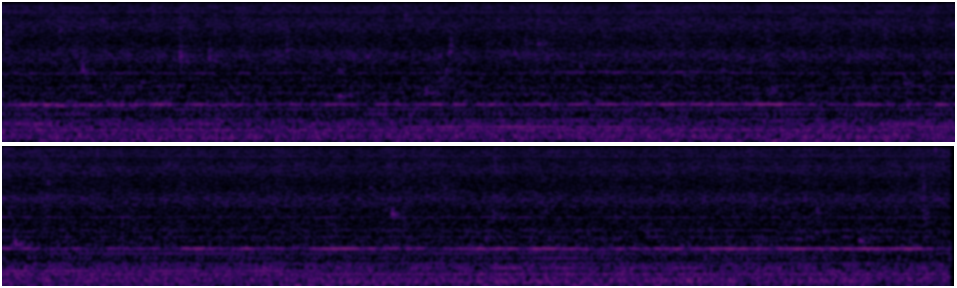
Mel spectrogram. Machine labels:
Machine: pump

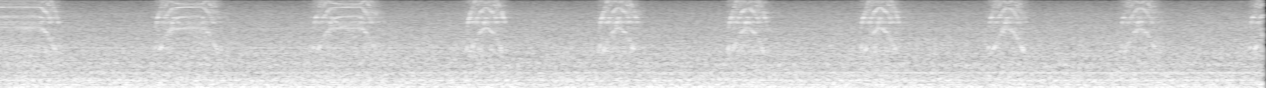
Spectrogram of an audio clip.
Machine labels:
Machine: slide rail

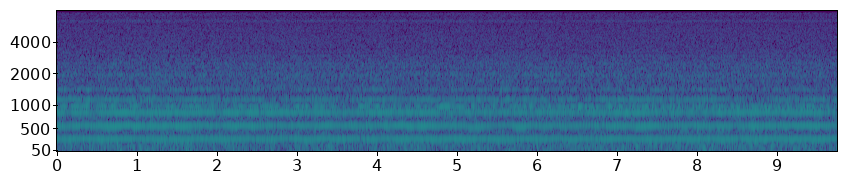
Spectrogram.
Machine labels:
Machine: fan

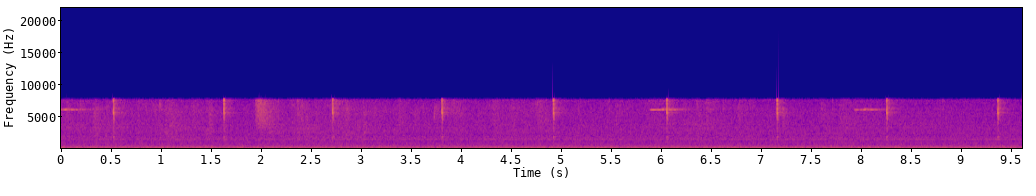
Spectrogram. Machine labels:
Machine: valve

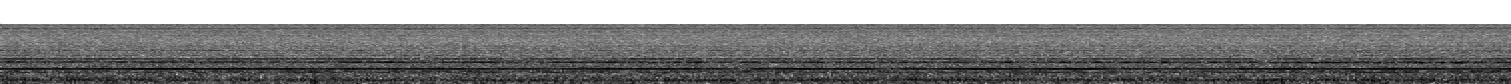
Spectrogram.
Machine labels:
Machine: fan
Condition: normal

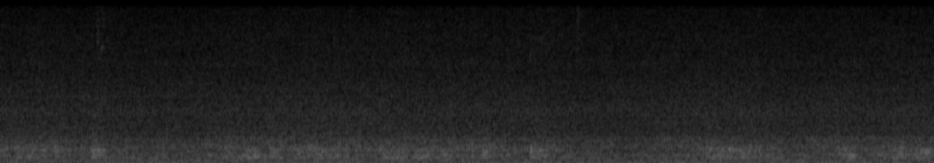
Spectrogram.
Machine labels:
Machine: pump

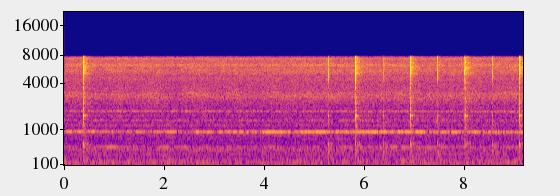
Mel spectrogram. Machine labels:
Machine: valve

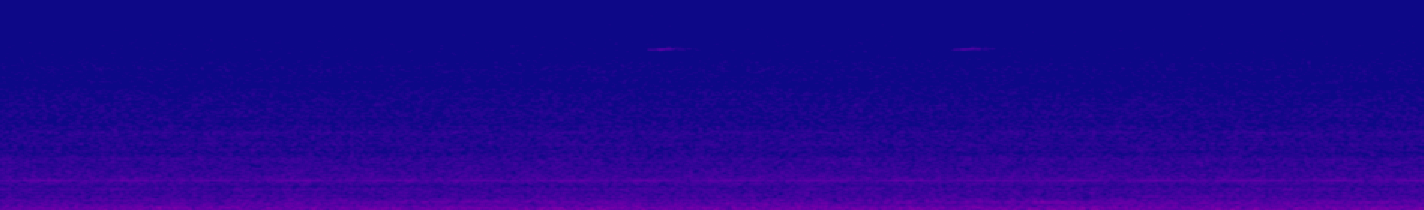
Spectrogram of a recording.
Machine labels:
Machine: fan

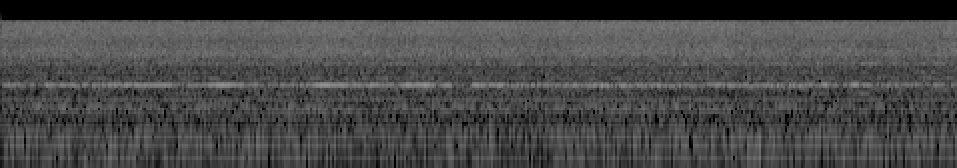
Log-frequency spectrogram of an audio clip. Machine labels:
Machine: fan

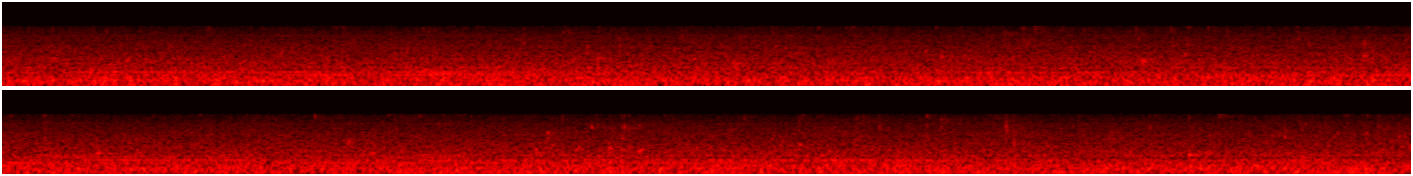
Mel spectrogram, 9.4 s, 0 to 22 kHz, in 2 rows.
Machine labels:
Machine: pump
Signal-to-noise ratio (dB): -6 dB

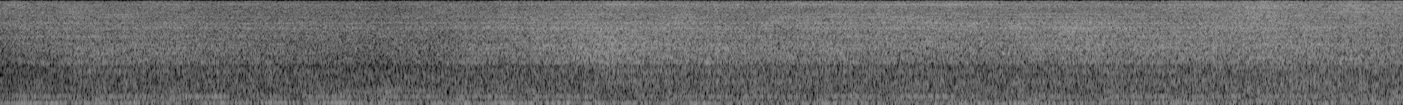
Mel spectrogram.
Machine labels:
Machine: slide rail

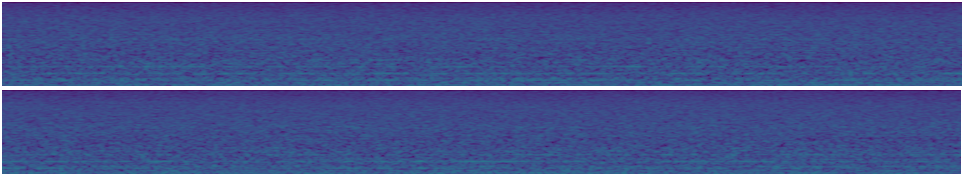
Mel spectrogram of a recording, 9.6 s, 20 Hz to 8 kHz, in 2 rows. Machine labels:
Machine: fan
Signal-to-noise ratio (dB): 0 dB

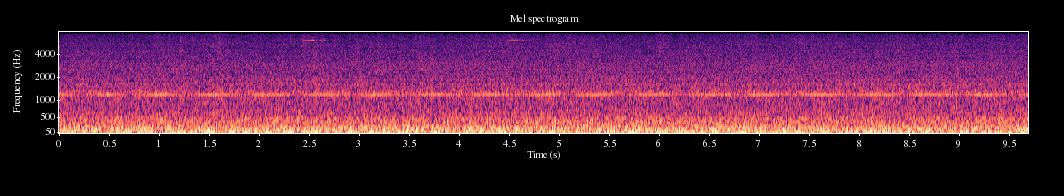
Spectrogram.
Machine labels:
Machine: fan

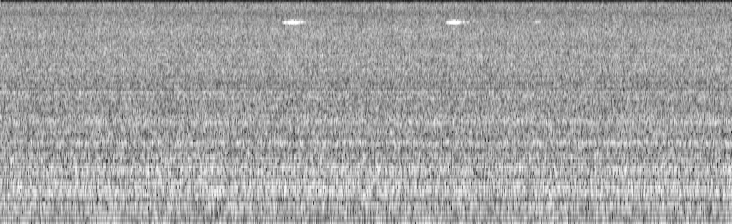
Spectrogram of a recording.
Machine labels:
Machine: fan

